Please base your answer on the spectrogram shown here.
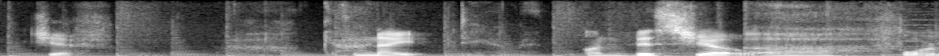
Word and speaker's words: GIF: and down so hey listen listen tonight it's pronounced jiff tonight on this show for me it's pronounced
